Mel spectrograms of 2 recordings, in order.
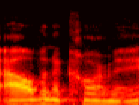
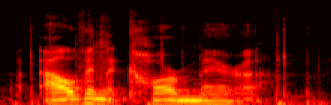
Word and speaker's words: Alvin Kamara: And then for flex, we have Alvin Akamara. Is that how you say his name? I think so. I want to make sure I pronounce this correctly because then I'll look like an idiot. Alvin Kamara.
